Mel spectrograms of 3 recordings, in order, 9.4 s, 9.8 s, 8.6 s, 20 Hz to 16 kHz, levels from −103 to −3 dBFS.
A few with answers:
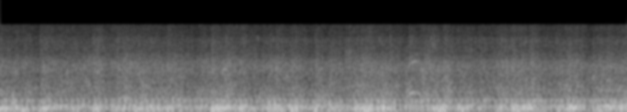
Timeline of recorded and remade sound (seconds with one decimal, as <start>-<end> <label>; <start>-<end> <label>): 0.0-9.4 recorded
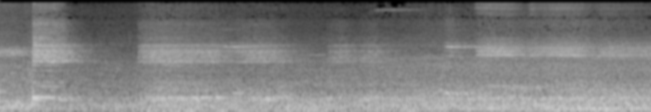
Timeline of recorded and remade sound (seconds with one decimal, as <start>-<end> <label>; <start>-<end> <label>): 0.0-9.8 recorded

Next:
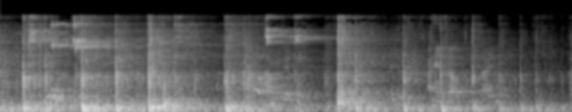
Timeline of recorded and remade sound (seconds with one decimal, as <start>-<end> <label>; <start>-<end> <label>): 0.0-0.4 recorded; 0.4-4.6 remade; 4.6-7.1 recorded; 7.1-7.9 remade; 7.9-8.6 recorded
